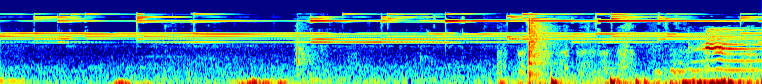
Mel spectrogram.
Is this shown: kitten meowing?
yes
